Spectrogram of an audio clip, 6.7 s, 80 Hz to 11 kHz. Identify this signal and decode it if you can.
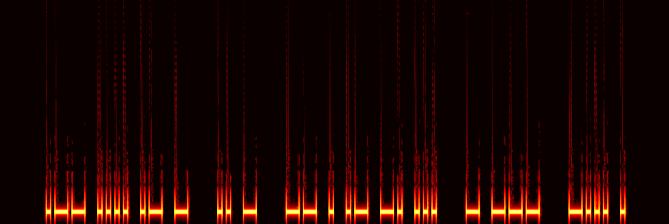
Morse code, heard as a keyed tone, about 28 wpm, 700 Hz. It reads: WHAT IT MEANS TO BE
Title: Sets of 5 Words 28wpm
